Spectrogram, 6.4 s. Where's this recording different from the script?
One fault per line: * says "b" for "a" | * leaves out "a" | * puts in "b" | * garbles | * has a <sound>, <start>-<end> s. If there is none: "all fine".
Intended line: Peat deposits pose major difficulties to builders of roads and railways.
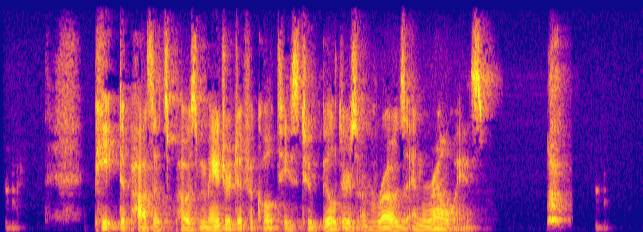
* has a bark, 5.5-5.7 s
